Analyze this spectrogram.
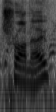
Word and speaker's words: Toronto: pressured my opponent to not switch It's out pronounced to Trono, Pokemon isn't it?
